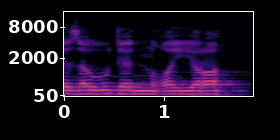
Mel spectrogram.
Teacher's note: فلا تحل له من بعد حتى تنكح زوجا غيره، یہاں پر غنہ نہیں کریں گے اس لیے کہ آگے غین حروف حلقی میں سے ہے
